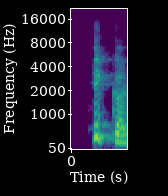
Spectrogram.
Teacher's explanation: examples of possible syllabic velar nasals would be thicken, thicken.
